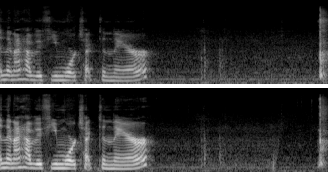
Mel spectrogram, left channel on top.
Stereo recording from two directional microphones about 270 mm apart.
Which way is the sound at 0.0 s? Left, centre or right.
Right.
